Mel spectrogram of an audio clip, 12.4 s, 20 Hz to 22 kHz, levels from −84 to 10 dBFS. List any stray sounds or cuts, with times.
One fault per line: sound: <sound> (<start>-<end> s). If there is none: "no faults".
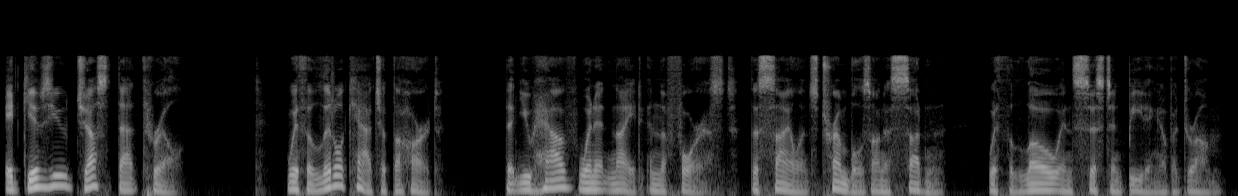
no faults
